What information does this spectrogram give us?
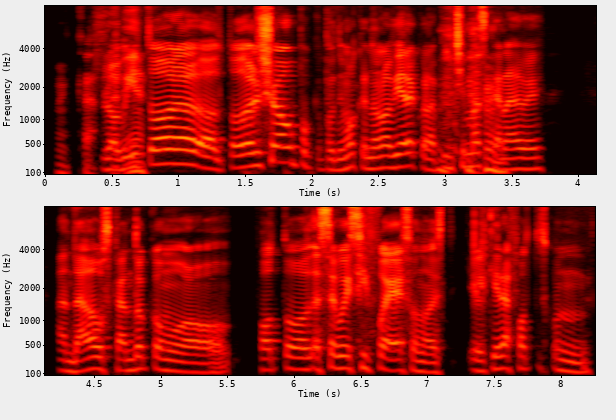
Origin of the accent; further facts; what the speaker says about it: Mexico; I'm a big fan from Mexico. Como que soy de México.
